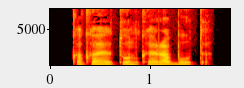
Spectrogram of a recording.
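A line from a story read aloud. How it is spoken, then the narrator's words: Muttered. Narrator (Russian): пробормотал он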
